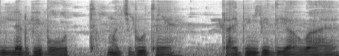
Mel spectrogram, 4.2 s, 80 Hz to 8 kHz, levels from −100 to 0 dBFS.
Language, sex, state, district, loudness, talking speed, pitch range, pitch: Hindi, male, Chhattisgarh, Kabirdham, -16 LUFS, 155 wpm, 85-95 Hz, 90 Hz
